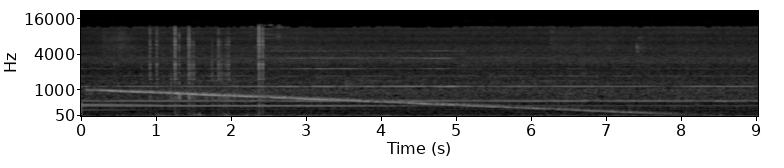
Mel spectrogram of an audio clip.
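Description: An electronic tone slides steadily down in pitch.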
